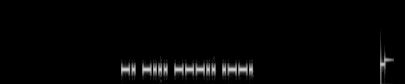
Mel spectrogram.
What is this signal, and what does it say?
Morse code, heard as a keyed tone, about 44 wpm, 700 Hz. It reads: NB8P
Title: USA Call Signs - 4 Characters - 2x Character Spacing - 45wpm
